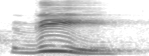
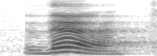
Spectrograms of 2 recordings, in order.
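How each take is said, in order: First: "the" with a long ee vowel; "the" as thee. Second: "the" with a short uh vowel; "the" as thuh. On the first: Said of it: "Som de vogal". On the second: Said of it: "Som de consoante". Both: Shown as a demonstration.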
